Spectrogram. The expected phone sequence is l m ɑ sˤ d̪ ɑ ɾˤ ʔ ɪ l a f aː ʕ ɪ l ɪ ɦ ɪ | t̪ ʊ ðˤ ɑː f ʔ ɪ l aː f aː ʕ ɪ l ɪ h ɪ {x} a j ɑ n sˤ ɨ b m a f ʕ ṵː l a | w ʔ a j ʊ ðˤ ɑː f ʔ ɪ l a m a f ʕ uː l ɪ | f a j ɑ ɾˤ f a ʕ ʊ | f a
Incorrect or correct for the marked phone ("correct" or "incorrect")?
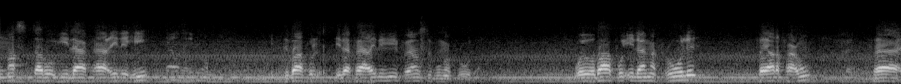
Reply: incorrect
